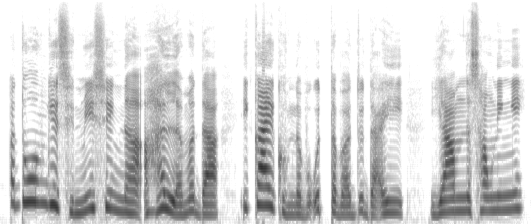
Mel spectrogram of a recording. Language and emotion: Manipuri, angry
